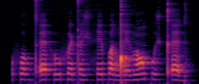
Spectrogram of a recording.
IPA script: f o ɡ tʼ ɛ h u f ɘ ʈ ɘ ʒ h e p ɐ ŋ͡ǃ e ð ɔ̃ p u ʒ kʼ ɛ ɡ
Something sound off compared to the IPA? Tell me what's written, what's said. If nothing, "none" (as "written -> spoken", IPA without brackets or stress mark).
none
